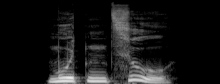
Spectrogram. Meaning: inflection of zumuten: 1. first/third-person plural present 2. first/third-person plural subjunctive I
- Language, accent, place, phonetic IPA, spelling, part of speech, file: German, Germany, Berlin, [ˌmuːtn̩ ˈt͡suː], muten zu, verb, De-muten zu.ogg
